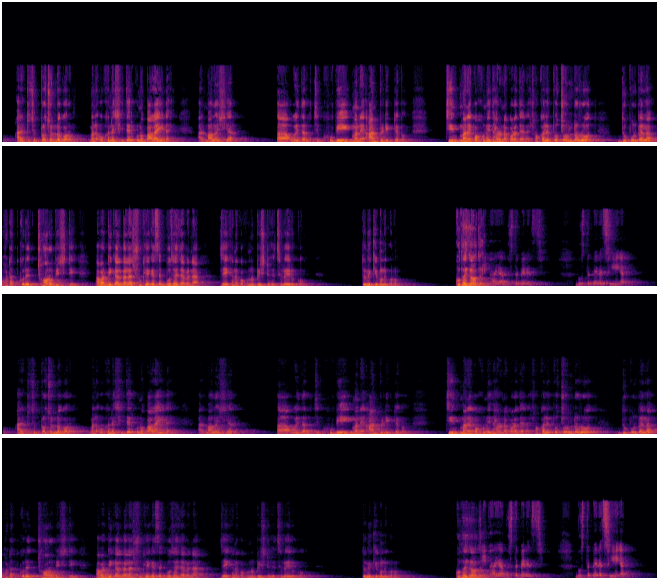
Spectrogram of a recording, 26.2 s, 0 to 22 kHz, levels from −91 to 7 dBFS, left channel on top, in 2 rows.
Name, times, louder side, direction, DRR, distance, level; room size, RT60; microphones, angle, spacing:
voice 1, 0.3-3.5 3.9-4.7 5.5-8.4 8.9-11.9 12.3-14.7 15.0-17.1 17.5-19.2 20.3-21.0 22.2-22.8, left 4 dB, 70° left, 0.5 m, -32 dB
voice 2, 22.7-23.9 24.3-25.5, right 3 dB, 35° right, 0.9 m, -43 dB
13.5 x 5.4 x 4.0 m
head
